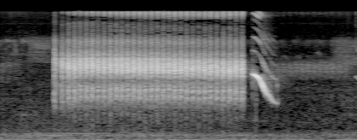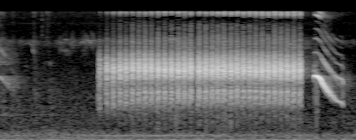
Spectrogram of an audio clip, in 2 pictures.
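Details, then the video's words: Common iora (cipoh) lure call for exciting birds: two long buzzy trills of rapid, even pulses, each about two seconds, each followed by a bright downslurred whistle, with a pause between. "Suara CIPOW / Cipoh Sangat AMPUH Menaikan EMOSI SIRTU APAPUN."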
